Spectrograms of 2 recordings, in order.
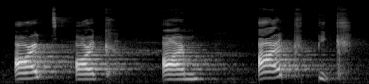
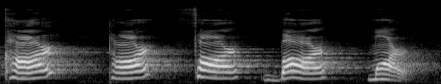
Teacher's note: the low central vowel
